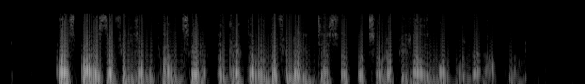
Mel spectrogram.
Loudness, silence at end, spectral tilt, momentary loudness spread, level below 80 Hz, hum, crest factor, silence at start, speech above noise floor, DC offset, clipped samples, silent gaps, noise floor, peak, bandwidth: -34 LUFS; 0.6 s; -5 dB/octave; 13 LU; -48 dBFS; none; 28 dB; 0.55 s; 40 dB; under 0.1%; under 0.1%; none; -73 dBFS; -6 dBFS; 11.5 kHz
